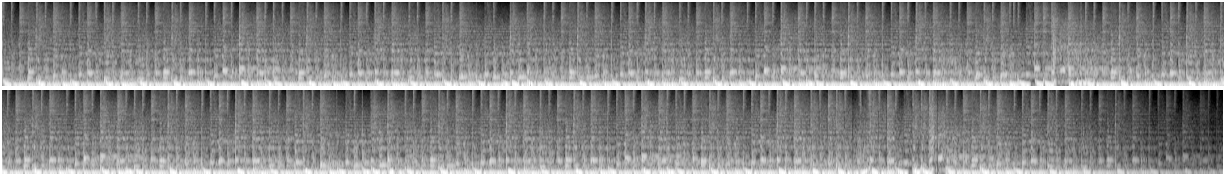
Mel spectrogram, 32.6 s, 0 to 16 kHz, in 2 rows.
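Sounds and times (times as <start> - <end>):
trance EDM: 0.0 - 32.5.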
